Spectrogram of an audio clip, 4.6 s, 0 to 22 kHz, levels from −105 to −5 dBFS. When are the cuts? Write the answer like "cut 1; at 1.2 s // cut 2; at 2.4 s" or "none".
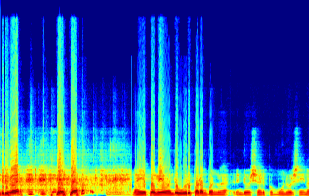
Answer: cut 1; at 2.0 s // cut 2; at 3.5 s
